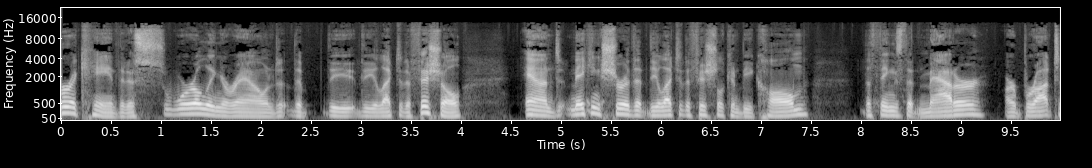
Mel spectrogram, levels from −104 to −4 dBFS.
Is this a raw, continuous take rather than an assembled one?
yes; 0 cuts

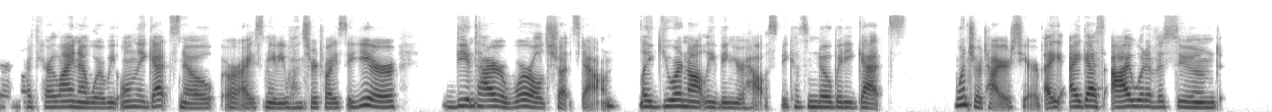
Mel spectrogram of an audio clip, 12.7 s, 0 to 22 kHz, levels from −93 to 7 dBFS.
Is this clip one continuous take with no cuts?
yes; 0 cuts

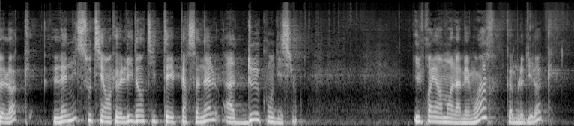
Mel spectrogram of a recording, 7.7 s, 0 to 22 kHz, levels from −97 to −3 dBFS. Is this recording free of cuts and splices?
no; 3 cuts; at 1.5 s, 3.0 s, 5.6 s

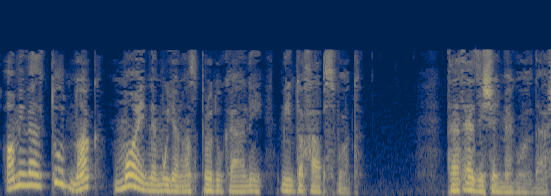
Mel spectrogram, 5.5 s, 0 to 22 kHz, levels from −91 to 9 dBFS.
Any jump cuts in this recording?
yes; 1 cut; at 2.7 s

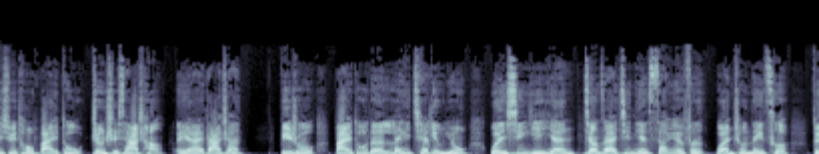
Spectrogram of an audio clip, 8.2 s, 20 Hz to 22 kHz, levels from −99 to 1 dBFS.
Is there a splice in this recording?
yes; 3 cuts; at 1.7 s, 4.3 s, 5.8 s

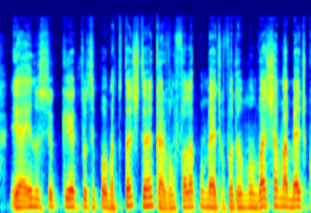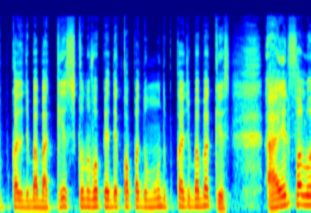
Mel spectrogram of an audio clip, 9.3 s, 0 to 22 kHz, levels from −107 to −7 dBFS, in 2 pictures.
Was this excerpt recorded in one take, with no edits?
no; 1 cut; at 1.1 s

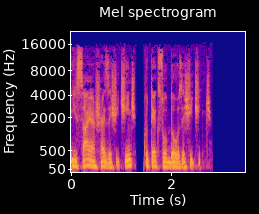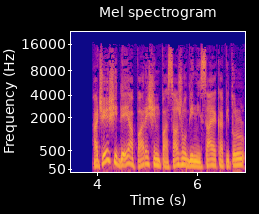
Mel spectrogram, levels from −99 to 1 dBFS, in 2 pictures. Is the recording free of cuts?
no; 1 cut; at 1.4 s

